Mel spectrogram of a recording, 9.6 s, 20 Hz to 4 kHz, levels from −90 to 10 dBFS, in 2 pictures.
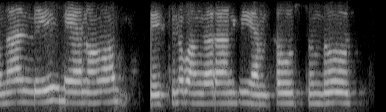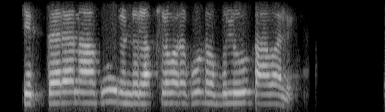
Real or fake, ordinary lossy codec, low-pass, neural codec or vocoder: real; Opus, 16 kbps; 3.6 kHz; none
